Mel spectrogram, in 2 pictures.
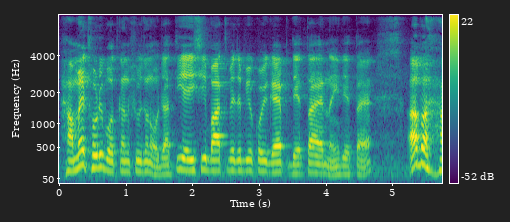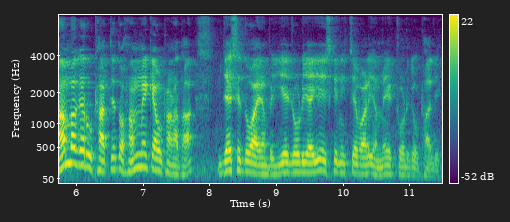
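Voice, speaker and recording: In a tutorial video, a male host walks slowly through number patterns, chatting with viewers and calling them brother and friends. His voice is medium-pitched, with a little hiss or hum in the background.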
